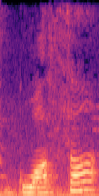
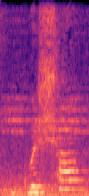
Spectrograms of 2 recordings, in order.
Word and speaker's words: gua sha: This thing is called gua sha. Some people pronounce it as guasa and some people pronounce it as guisha.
